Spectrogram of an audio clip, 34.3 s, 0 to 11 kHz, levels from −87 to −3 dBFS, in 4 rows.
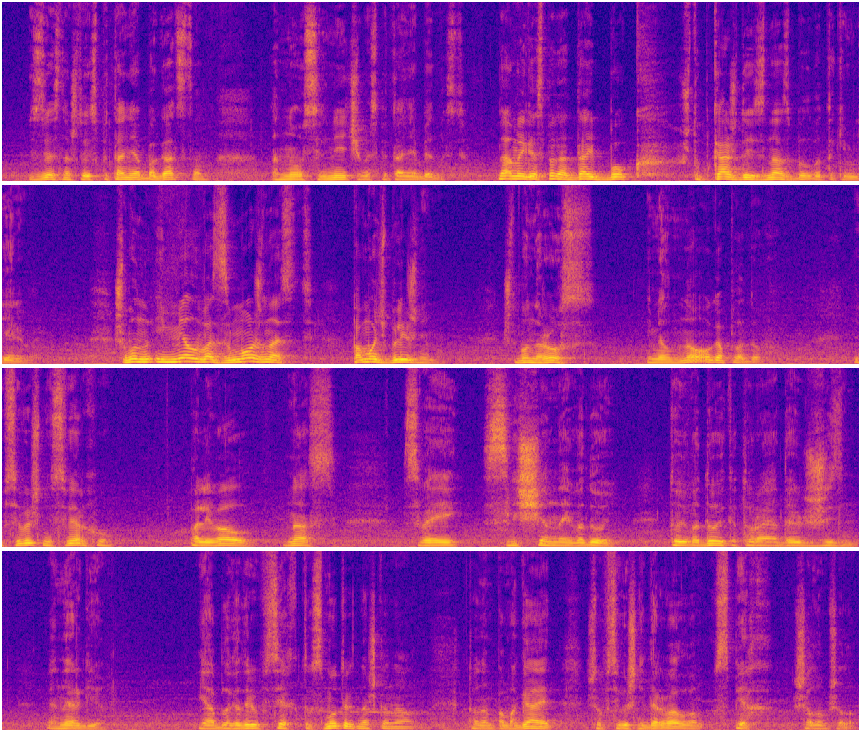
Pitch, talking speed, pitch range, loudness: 110 Hz, 115 wpm, 105-130 Hz, -16 LUFS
